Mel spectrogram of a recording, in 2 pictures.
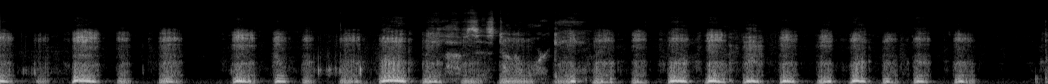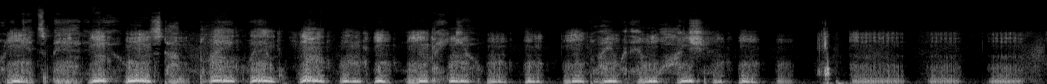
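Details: Pet male dachshund growling during a tug-of-war game indoors, unwilling to give up his toy; rough, low rumbling growls come in rapid bursts about two or three per second, steady throughout with a brief pause midway, and some human voice mixed in.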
